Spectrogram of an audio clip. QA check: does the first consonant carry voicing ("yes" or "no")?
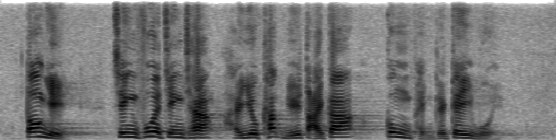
no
